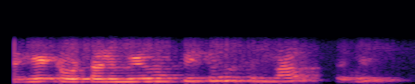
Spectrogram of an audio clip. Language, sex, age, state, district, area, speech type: Marathi, female, 45-60, Maharashtra, Yavatmal, urban, conversation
